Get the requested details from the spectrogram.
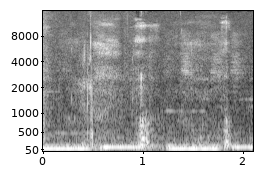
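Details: Baby girl diagnosed with laryngomalacia about 15 days earlier, bottle feeding slowly with a special bottle: low, rough, vibrating noise with each breath; inspiratory stridor.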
